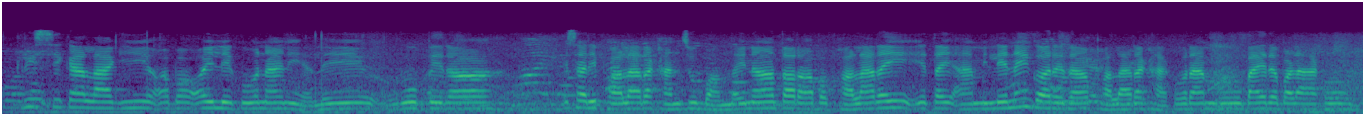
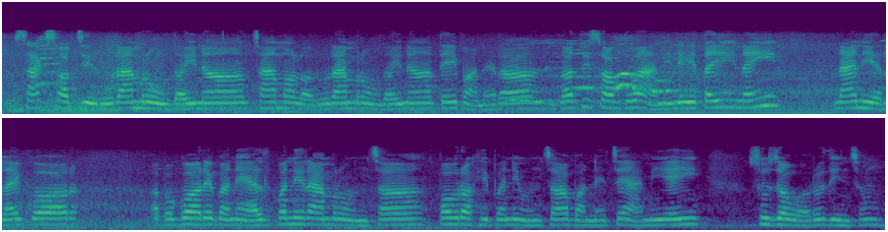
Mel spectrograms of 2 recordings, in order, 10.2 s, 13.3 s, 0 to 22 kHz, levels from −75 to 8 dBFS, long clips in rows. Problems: constant background noise, continuous background conversations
